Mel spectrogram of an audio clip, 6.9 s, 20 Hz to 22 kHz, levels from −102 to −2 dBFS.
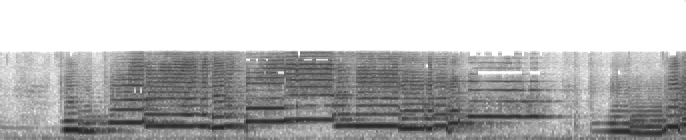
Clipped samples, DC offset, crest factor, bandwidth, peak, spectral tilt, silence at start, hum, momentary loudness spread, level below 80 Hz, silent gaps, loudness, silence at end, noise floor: under 0.1%; under 0.1%; 14 dB; 6 kHz; -10 dBFS; -3 dB/octave; 0.6 s; none; 6 LU; -54 dBFS; none; -22 LUFS; 0 s; -51 dBFS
